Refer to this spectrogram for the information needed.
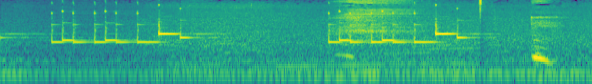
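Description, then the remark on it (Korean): A phone rings with a bright, beeping ringtone melody that plays two phrases with a pause between them, clear over soft outdoor background noise, while its owner is on the way home from work, then cuts off with a brief blip as it is answered. “아, 왜 또 전화를 늦게 받아?”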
